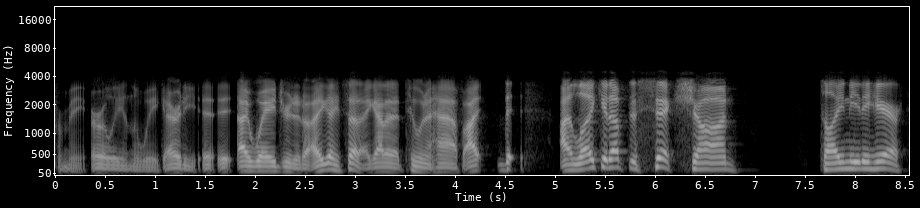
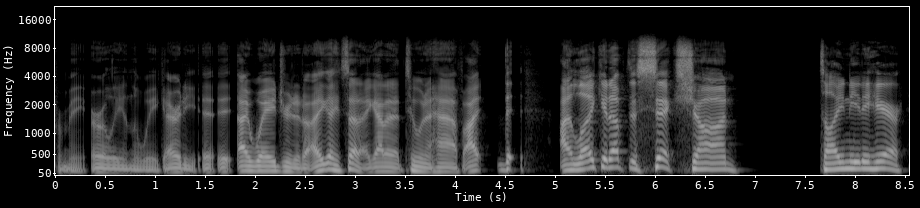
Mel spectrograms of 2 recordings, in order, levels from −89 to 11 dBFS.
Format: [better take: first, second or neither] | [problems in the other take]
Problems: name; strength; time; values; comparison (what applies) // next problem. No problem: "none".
second | phone-call audio; nothing above 3.5 kHz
